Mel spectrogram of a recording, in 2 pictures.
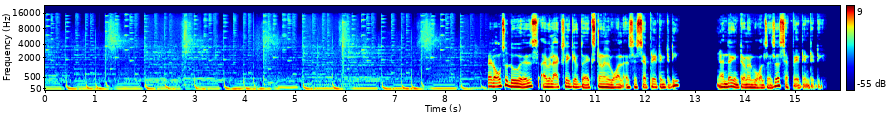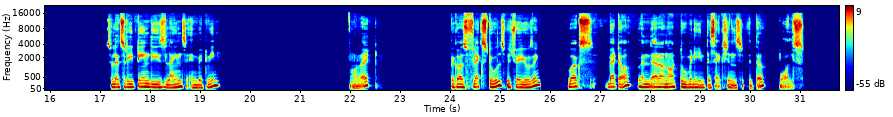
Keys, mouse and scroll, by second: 0.2-0.7 scroll up 17, 1.0 scroll down 6, 1.2-1.6 scroll up 6, 1.6-2.0 scroll down 16, 2.1-3.0 scroll up 13, 3.0-3.5 scroll down 19, 3.6-4.5 scroll up 14, 4.5-5.4 scroll down 19, 5.7 ctrl+z, 6.0 ctrl+z, 6.5-7.0 scroll up 12, 7.1 ctrl+z, 7.3-7.7 scroll down 13, 7.7-8.3 scroll up 10, 8.3-8.9 scroll down 22, 8.9-10.6 scroll up 19, 10.6-11.5 scroll down 16, 11.7-12.0 scroll up 11, 12.0-12.7 scroll down 12, 12.9-14.2 scroll up 17, 14.2-15.3 scroll down 20, 15.3-16.3 scroll up 12, 16.5-16.9 scroll down 9, 17.0-18.4 scroll up 12, 18.4 l, 19.4 double click, 19.5 Escape, 19.9-20.3 scroll down 20, 20.3 scroll up 6, 20.6 scroll down 5, 20.7 scroll up 6, 20.8-21.3 scroll down 14, 21.3 scroll up 4, 21.7-22.2 scroll down 12, 22.4 scroll up 2, 22.7-23.1 scroll down 7, 23.1 scroll up 1, 23.3 space, 23.8 double click, 30.7-31.4 scroll down 3, 31.4-31.7 scroll down 5.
